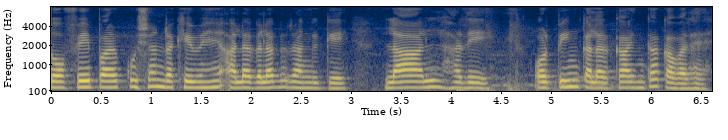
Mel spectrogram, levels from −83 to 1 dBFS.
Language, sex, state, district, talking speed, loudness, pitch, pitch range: Hindi, female, Punjab, Kapurthala, 165 wpm, -15 LUFS, 200 Hz, 195-215 Hz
